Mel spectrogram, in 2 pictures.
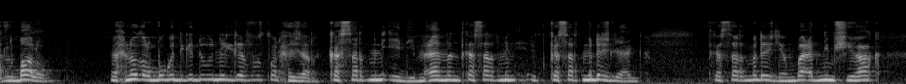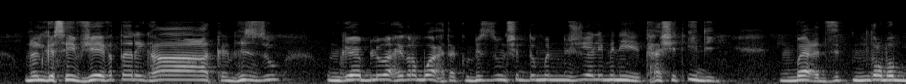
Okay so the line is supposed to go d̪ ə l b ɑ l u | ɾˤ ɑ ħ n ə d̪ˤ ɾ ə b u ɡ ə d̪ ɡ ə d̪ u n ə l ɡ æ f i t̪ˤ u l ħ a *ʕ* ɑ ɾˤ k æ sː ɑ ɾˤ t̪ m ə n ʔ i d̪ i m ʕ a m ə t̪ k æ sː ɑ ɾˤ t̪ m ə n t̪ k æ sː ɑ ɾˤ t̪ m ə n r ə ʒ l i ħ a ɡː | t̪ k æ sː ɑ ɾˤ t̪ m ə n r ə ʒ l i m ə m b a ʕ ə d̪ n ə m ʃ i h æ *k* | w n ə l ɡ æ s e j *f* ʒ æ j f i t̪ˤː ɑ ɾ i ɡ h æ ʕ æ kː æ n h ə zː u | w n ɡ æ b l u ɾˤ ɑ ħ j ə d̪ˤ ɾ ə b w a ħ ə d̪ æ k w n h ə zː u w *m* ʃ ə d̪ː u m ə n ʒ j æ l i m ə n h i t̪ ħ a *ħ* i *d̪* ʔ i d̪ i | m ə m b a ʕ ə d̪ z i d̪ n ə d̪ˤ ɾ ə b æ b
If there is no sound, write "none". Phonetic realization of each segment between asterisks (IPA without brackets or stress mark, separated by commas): ʒ, k, f, n, ʃ, t̪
